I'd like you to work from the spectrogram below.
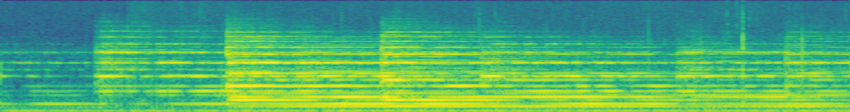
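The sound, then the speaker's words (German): A church bell strikes eleven o'clock in slow, repeated strikes, each rich ringing tone swelling over the lingering hum of the last, steady, with no voices. “Während die Glocke elf läutet, denkt der Herr Küderli.”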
